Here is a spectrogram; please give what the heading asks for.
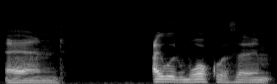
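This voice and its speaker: A podcast host from South Africa with an Afrikaans accent, telling stories in a casual chat, animated and swearing, often saying "dude". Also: male voice, fairly low pitch, takes it slowly, no echo, dull audio. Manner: animated, swearing storyteller who says "dude" a lot.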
